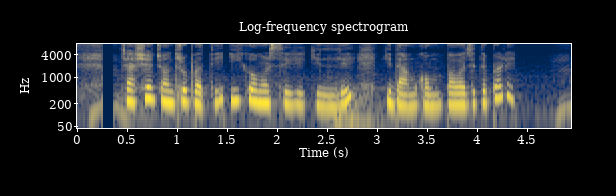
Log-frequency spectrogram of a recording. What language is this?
Bangla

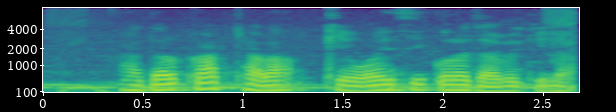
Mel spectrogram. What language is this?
Bangla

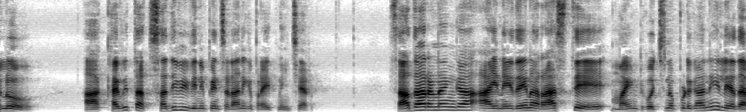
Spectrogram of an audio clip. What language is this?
Telugu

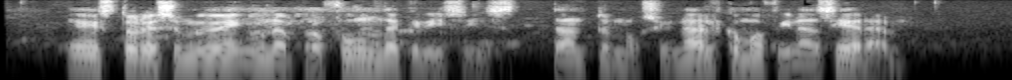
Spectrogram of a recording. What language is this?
Spanish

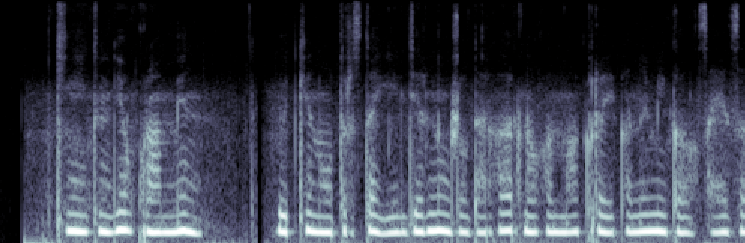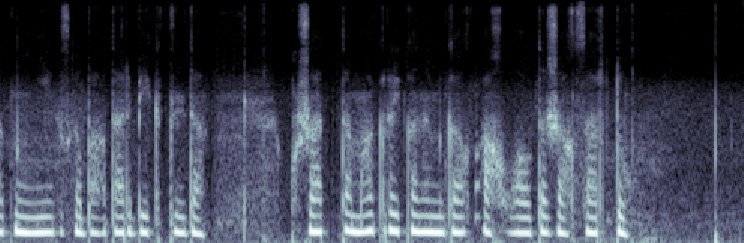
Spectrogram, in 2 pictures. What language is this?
Kazakh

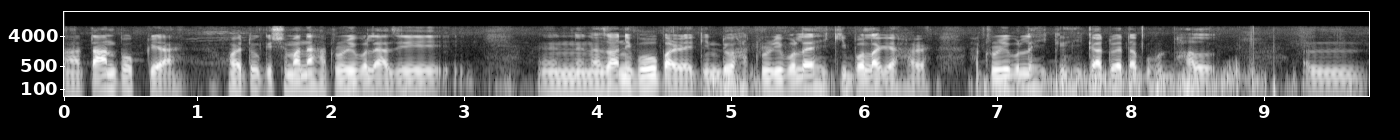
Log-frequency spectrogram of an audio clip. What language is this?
Assamese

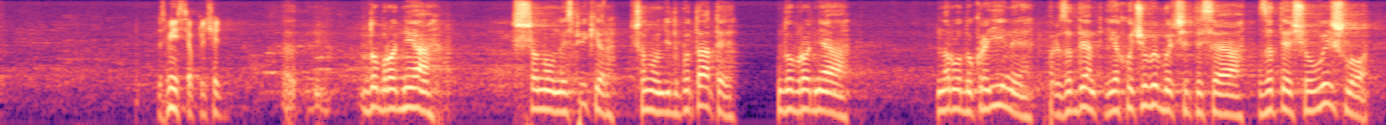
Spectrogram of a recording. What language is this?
Ukrainian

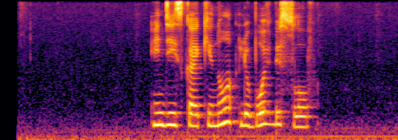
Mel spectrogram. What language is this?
Russian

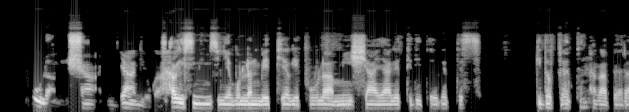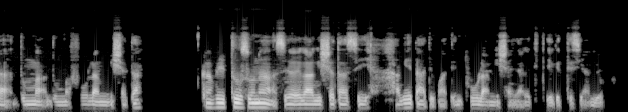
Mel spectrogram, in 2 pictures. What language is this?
Wolaytta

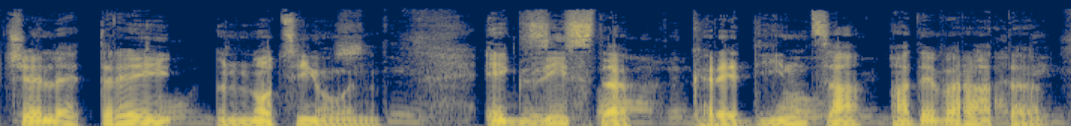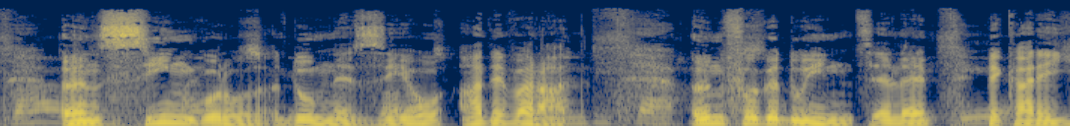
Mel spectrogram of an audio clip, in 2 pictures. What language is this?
Romanian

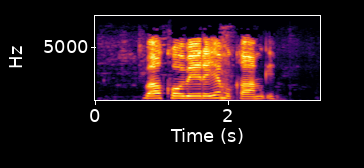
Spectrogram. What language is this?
Kinyarwanda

